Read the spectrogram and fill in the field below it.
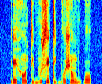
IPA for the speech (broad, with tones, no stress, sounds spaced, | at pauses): ɾ e˧ h ɔ̃˨ t i˨˦ b u˦ s e˦˨ t i˧ ɡ͡b o˧ ʃ ɔ̃˧ b u˦ k͡p o˦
